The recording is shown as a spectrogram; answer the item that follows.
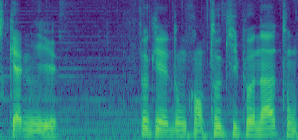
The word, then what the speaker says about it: Kamije: Je mets le tout dans un cartouche et ça se prononce Camillier.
